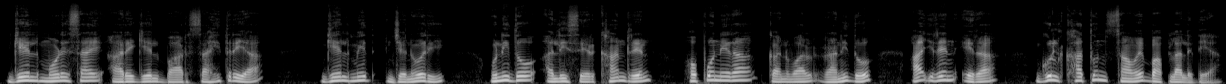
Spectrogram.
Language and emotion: Santali, neutral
